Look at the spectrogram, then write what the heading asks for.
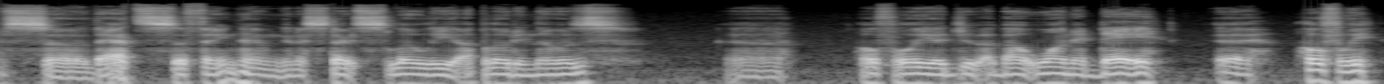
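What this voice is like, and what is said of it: Hoarse voice. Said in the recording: “I'm fucking hoarse again”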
